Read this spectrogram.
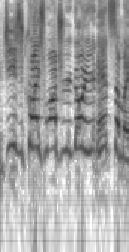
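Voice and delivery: high-pitched mock panic; acted panicky warning; panicking. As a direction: fret at a reckless driver, pitch way up. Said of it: "[name]'s just kinda panicking".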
